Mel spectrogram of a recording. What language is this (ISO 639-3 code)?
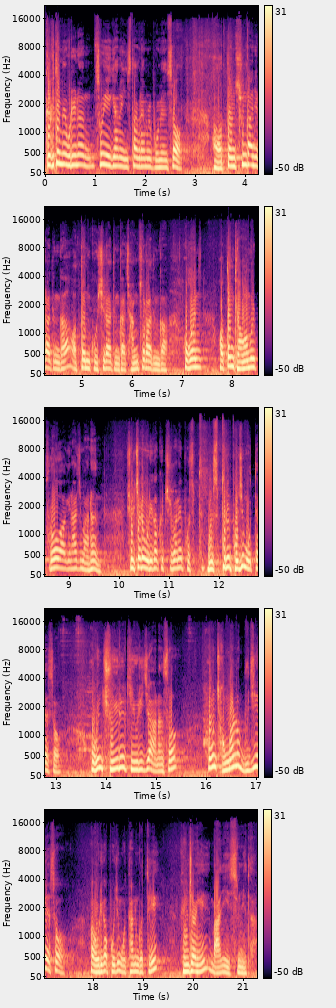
kor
